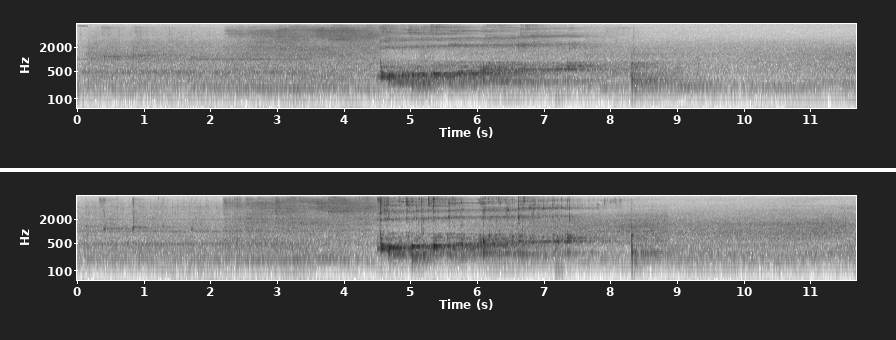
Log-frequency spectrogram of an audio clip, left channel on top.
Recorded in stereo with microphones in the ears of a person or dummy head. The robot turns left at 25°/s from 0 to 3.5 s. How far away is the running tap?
About 0.9 m.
